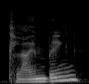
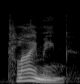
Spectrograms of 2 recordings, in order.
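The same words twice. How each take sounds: First: The b sound is pronounced. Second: The b sound is not pronounced. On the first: The speaker calls it wrong. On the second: The speaker calls it right. "Silent B"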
